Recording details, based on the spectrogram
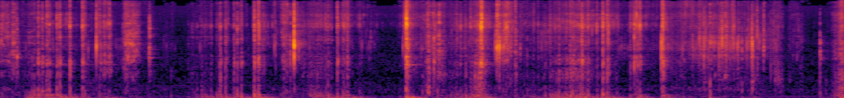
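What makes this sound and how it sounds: A box cutter blade shaves a solid, palm-sized orange bar of dry soap, and fingers rub it. The result is quiet, crisp, crunchy scraping and tearing in uneven bursts, mostly bright, with a few sharp clicks standing out.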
